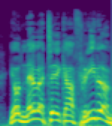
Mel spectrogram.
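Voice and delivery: mock Braveheart battle cry; hammed-up freedom speech; light Scottish war cry; rallying cry. Shown as a demonstration. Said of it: "go back from the microphone a little bit and say".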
